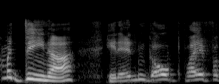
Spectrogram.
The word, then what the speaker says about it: Medina: That's how their people say it up there. The people that live there, that's how they say it. Medina, not Medina. They ain't playing in Israel or Saudi Arabia or wherever the holy site is. Next to Mecca, it's Medina.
